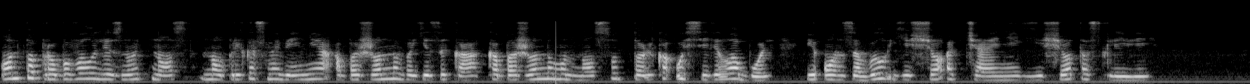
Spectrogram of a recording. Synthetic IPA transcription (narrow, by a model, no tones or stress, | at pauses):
o̞npɐpɾobəvəlˠlʲɪznut̚ʲnosnopɾʲɪkəsnɐvʲenʲɪjəʔɐbɐʐo̞nːəvəjɪzɨkakɐbɐʐonːəmʊno̞sʊt̪o̞lʲkəʔʊsʲilʲɪlˠəbolʲ | iʔonzɐbɨlˠjɪɕːoʔɐt͡ɕːæjɪnʲɪjːɪɕːot̪ɐsklʲivʲɪj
